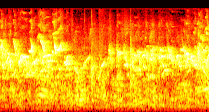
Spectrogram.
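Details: Koncer-style song from a greater green leafbird, loud and unbroken, mixing harsh squawky notes with fast sweeping whistles and twittering.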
